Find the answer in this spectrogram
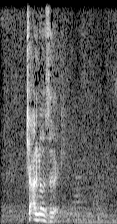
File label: I am going to work, Tlacochahuaya Zapotec; (Spanish) voy al trabajo; txa' lo zëny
